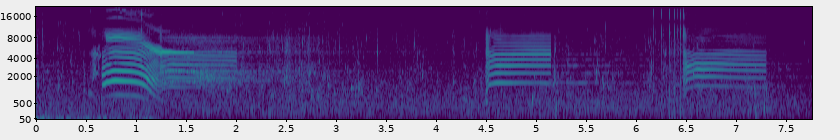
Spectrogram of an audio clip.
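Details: Killer whale calls recorded underwater by hydrophone, from an acoustic clan other than that of the Moloko, Drkin and Hookie families: harsh, harmonic pulsed cries, one sliding downward, then two flatter, steadier calls.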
